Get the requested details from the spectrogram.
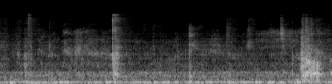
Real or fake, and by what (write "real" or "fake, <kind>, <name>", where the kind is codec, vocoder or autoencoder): fake, codec, HILCodec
